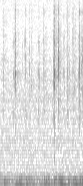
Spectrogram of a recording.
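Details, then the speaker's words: Quiet non-mechanical keyboard with soft keys: soft muffled taps in quick irregular bursts, no sharp clicking; normal quiet typing. "It's just so loud, and it's like, I want something that's kind of quiet as possible. No clicking or anything like that. And this does the job."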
